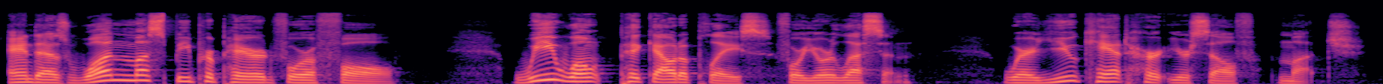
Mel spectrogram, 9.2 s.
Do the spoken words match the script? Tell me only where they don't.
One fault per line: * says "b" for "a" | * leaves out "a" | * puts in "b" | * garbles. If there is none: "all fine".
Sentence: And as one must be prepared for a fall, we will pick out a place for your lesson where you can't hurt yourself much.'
* says "won't" for "will"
